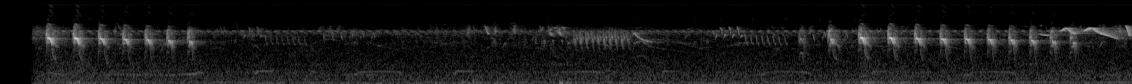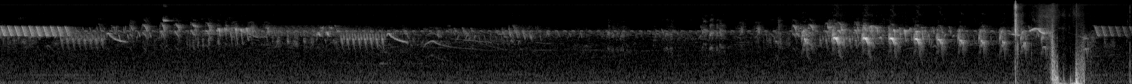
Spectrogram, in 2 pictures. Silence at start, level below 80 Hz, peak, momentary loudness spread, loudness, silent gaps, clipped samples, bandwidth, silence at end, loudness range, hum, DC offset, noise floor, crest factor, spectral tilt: 0.3 s; -44 dBFS; 0 dBFS; 26 LU; -22 LUFS; none; under 0.1%; over 20 kHz; 0 s; 21 LU; none; under 0.1%; -48 dBFS; 28 dB; -1.5 dB/octave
